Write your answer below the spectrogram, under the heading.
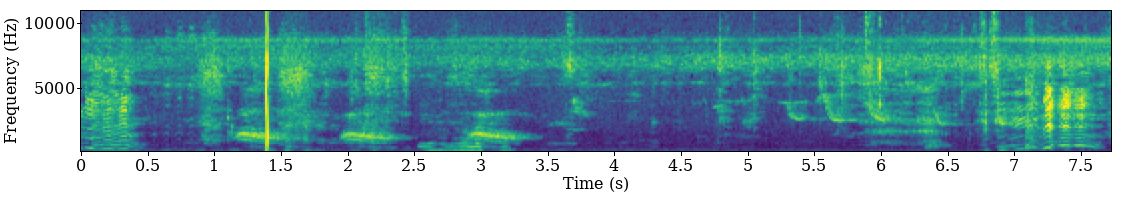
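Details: Farm goat put out in the winter morning sun, giving several wavering, nasal bleats with harmonic stacks, some short and some drawn out, while people talk nearby and a sharp click cuts in early.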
